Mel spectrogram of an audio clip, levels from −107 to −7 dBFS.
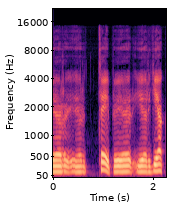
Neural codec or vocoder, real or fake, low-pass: vocoder, 44.1 kHz, 128 mel bands every 256 samples, BigVGAN v2; fake; 14.4 kHz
